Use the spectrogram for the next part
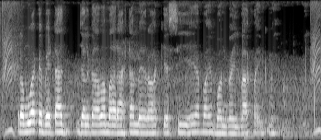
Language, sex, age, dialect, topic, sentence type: Bhojpuri, male, 18-24, Southern / Standard, banking, question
